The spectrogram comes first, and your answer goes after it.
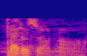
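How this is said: The word ends in an 'o' vowel sound. "kalau dibaca pakai lidah Jawa jadinya darsono"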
